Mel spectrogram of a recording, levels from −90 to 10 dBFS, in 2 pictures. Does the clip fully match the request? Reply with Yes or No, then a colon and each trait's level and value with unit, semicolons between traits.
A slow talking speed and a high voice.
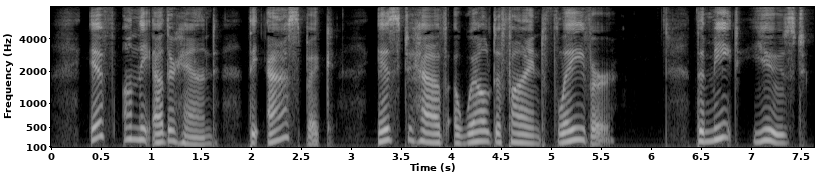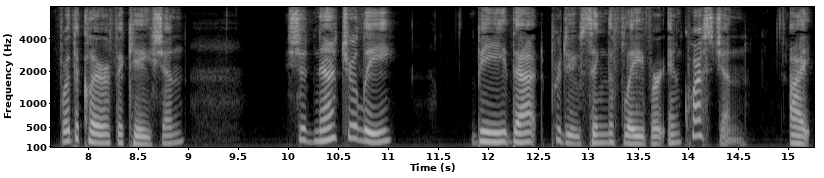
Yes: slow, 120 wpm; high, 195 Hz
